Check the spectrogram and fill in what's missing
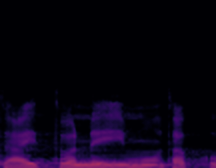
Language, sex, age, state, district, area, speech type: Odia, female, 60+, Odisha, Nayagarh, rural, spontaneous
